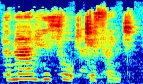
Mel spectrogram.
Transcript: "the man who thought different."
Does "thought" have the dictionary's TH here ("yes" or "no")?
yes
